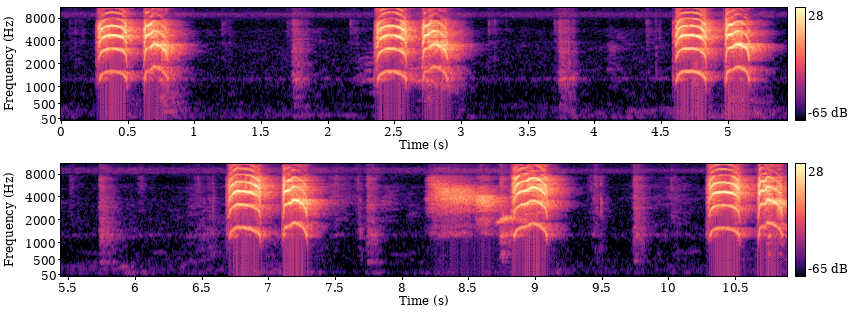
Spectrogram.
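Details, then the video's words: Brown-throated Sunbird lure calls recorded from trapped birds. Paired rasping, harmonic arched notes repeat roughly every two seconds, with one brief noisy burst among them and quiet background. "PANCINGAN BURUNG KOLIBRI KELAPA"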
